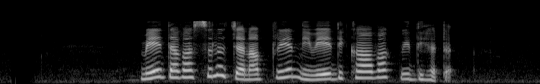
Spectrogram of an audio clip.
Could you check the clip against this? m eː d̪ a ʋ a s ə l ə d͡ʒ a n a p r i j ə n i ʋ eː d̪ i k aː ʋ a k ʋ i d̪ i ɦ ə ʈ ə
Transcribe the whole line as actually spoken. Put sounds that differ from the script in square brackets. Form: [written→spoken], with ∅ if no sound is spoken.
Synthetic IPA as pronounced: m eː d̪ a ʋ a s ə l ə d͡ʒ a n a p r i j ə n i ʋ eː d̪ i k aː ʋ a k ʋ i d̪ i ɦ ə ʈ ə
